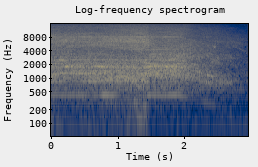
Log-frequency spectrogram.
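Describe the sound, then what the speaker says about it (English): A regular cordless power drill drives a screw into drywall in a corner, a loud close whirring spin that holds steady then winds down as the screw seats, with no talking. "it's easier using one of these regular drills in the corners"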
